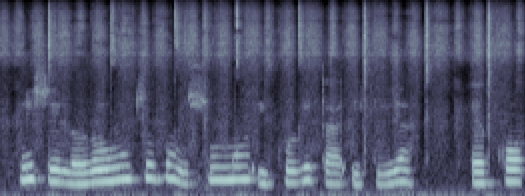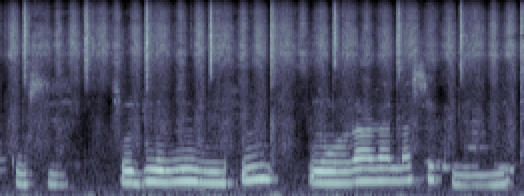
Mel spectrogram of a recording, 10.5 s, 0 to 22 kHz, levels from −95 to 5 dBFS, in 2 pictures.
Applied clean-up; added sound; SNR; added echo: neural mask model Resemble Enhance denoiser.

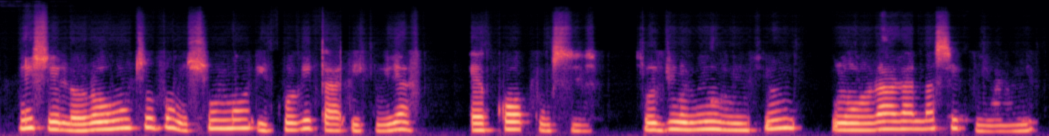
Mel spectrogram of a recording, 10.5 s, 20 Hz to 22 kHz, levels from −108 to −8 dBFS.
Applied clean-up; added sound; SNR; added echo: neural mask model DeepFilterNet 3.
